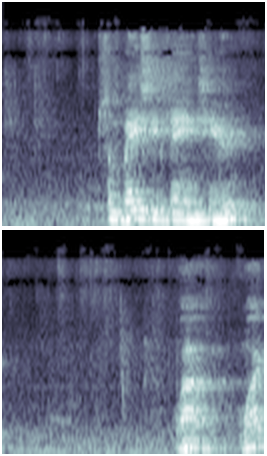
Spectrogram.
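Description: A man speaks calmly into a microphone, heard through loudspeakers in an echoing room.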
